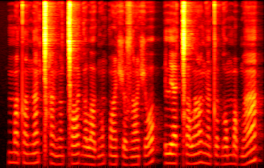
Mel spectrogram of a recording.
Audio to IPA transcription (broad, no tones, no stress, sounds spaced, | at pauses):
m ɑ̃ t ɑ̃ n ã ǀʰ ã ɡ ɑ̃ ǀ ɑ ɡ ʌ lˠ ʌ ɡ ɔ̃ p ɑ̃ ʃ ɔ z ɑ̃ ʃ ɔ | lʲ a ǀ ʌ lˠ ɑ̃ ɡ ã t ɔ ɡ ɔ m ɑ b ã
